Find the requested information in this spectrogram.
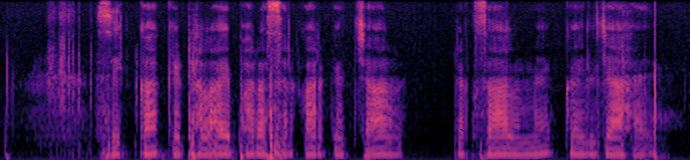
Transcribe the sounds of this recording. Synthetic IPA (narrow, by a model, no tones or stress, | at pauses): sikːakeɖʰʱəla̰jbʱaɾət̪səɾkaɾket͡ʃaɾ | ʈəksalmekəɪld͡ʒahɛ̰j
